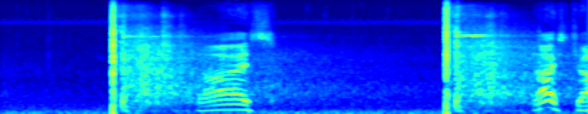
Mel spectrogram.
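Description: A pistol fires loud single shots outdoors, echoing briefly.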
